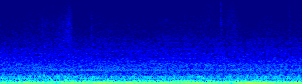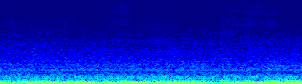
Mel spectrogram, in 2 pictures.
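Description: Steady low hum with a faint, constant higher tone held over it.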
